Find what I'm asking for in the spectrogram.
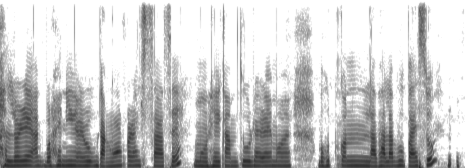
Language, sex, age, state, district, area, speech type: Assamese, female, 18-30, Assam, Sivasagar, rural, spontaneous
